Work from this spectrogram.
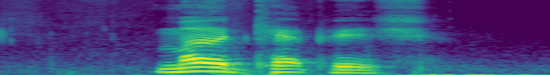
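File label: "mud catfish", English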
